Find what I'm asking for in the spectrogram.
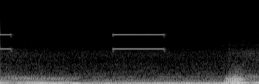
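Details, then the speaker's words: Restoration project vehicle at startup: low engine rumble stumbling and swelling unevenly as it catches, with a chime over it; bad hesitation like limp mode but no code or check engine light, also sputters and wants to die in drive; cause unknown. "But for some reason it's just having like a bad hesitation, like it's going into limp mode, but there's no code, there's no check engine light, but I just gotta figure it out."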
